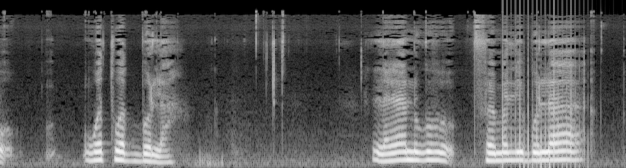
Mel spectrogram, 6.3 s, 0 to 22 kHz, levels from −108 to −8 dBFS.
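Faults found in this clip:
Buffer tearing, 4.99 s to end of clip. Robotic buzz at 23.4 Hz over the speech. Playback ring buffer write and read cross each period, fitting a 2048-sample buffer. A small slice carries audio about a tenth of a second stale.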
